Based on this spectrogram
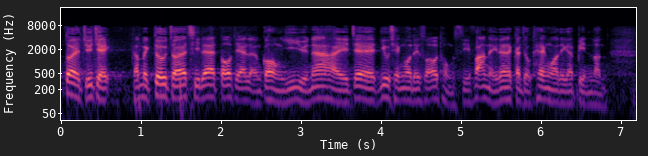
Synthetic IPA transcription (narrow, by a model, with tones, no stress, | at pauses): t̪o˥hɐ˨˩jt͡ʃyː˨˥t͡sɪ˨k̚ːɐ˨˥mjɪ˨k̚t̪o˥wt͡ʃɔː˧jɐ˥t̚t͡sʰiː˧lɛː˥t̪ɔː˥t͡sɛː˨˧lœː˨˩ŋkɔː˧hʊ˨˩ŋjiː˨˧jyː˨˩nlɛː˥hɐ˨jt͡sɛː˥˩ji˥wt͡sʰɪ˨˥ŋːɔː˨˧t̪e˨jsɔː˨˦jɐ˧wt̪ʰʊ˨˩ŋsiː˨˩faː˥ne˨˩jlɛː˥kɐ˧jt͡sʊ˨k̚t̪ʰɛː˥ŋːɔː˨˧e˨jkɛ˧piː˨nlɵ˨˩n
